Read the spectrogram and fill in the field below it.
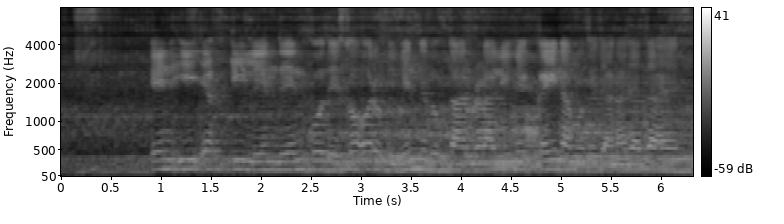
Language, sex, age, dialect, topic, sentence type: Hindi, male, 18-24, Kanauji Braj Bhasha, banking, statement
